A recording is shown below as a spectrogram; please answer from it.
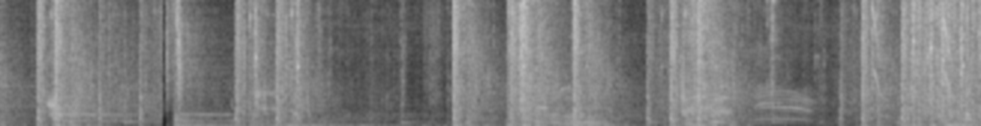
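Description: Gunfire in Uncharted: Drake's Fortune, with rapid repeated shots and bursts across the whole stretch, mixed with ricochet whines and other game effects, fairly loud and steady.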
